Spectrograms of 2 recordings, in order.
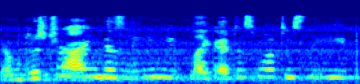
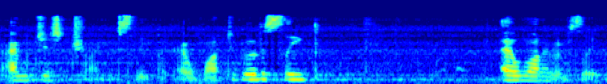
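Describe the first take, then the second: First: Mad and fed up. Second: Whispered pleading. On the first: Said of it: "I got really mad". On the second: Pleading to be left to sleep. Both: Retold or imitated.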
